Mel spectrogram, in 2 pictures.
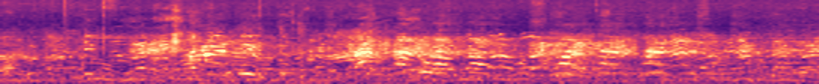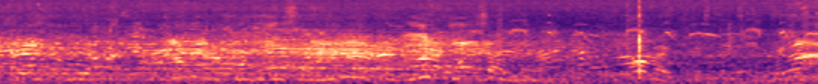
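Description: A crowd of boys shouts and cheers outdoors.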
